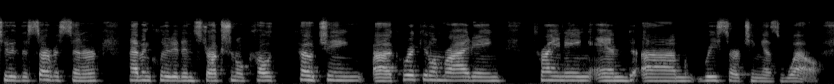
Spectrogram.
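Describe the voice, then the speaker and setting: A woman speaks with a Texan accent at a medium pitch. Her delivery is fairly slow, with monotone, flat intonation. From Texas. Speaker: instructional specialist, former teacher. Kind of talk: webinar presentation.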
